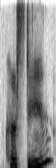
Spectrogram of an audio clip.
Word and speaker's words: Kirsteen: of all I want to know if I'm pronouncing your name correctly okay let's eat it how did you say it sorry Christine yes yes oh my goodness did you get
